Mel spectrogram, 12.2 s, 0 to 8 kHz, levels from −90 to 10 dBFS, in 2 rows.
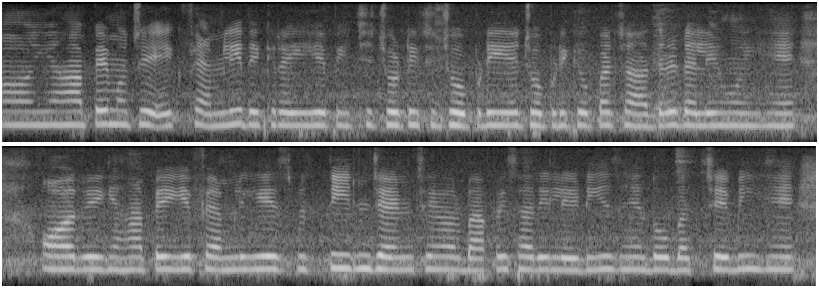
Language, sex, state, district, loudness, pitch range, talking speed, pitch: Hindi, female, Bihar, Darbhanga, -17 LUFS, 240-250 Hz, 185 wpm, 245 Hz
